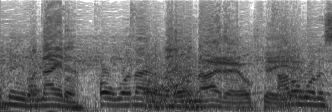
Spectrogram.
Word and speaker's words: Oneida: Oneida. I don't want to say his name. Right. Oh, yeah. Oneida, like the silverware.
